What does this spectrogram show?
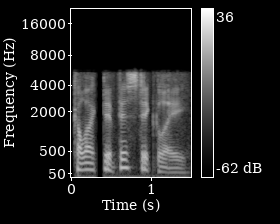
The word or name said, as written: collectivistically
